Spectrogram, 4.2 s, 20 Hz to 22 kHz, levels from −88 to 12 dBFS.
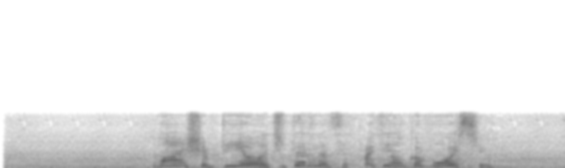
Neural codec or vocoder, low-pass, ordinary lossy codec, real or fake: codec, 16 kHz, 1.1 kbps, Voila-Tokenizer; 7.2 kHz; none; fake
